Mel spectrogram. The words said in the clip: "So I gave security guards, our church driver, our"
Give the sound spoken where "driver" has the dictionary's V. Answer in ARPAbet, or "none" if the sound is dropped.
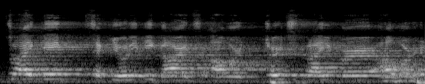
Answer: P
